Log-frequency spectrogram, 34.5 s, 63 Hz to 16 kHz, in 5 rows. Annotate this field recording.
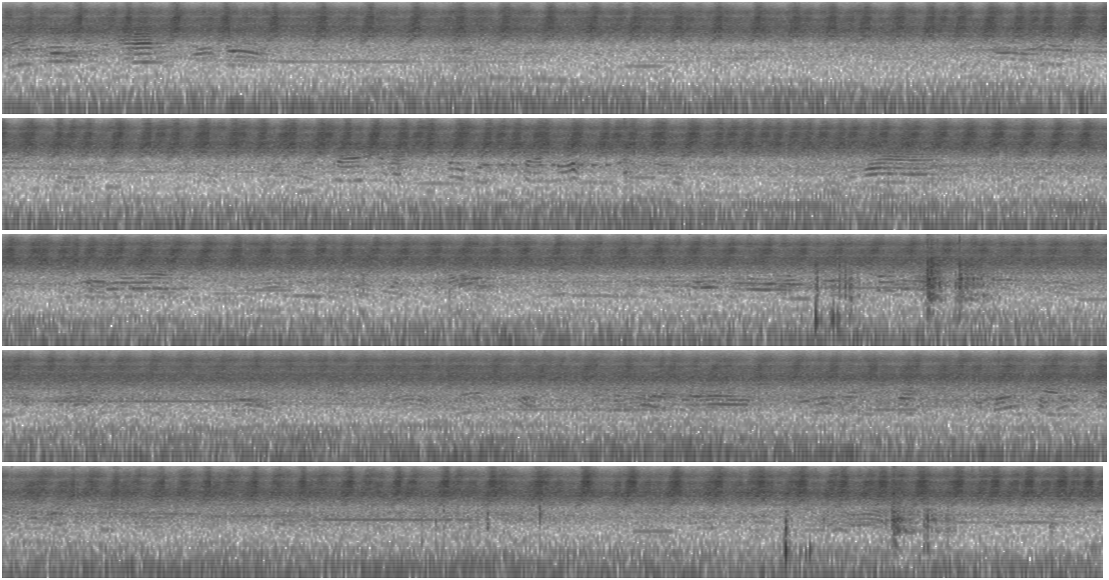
in the Park, traffic sound, Cicadas, Garbage clearance time, Binaural recordings, Sony PCM D100+ Soundman OKM II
